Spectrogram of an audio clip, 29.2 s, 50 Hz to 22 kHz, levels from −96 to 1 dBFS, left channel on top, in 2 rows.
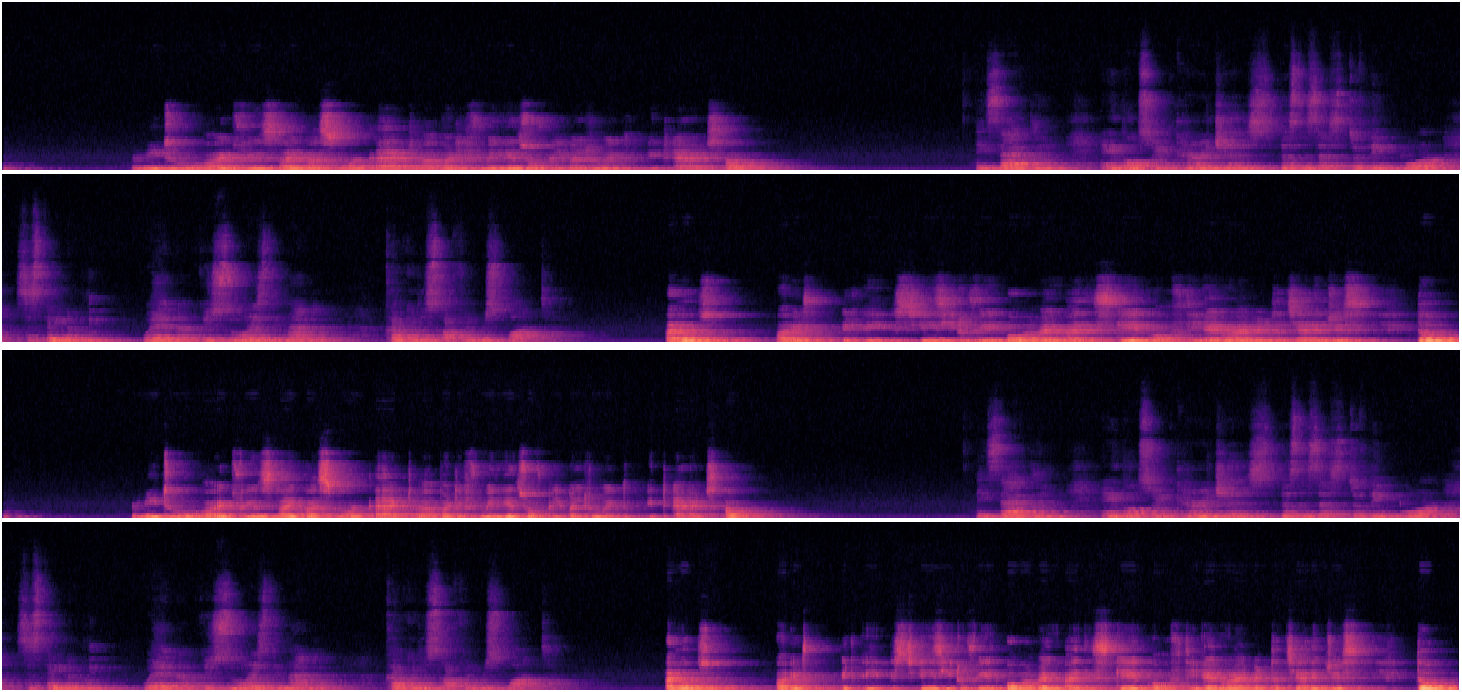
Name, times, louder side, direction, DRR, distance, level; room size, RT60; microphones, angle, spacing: voice 1, 1.3-6.2 6.5-7.4 21.2-21.8 22.3-22.6 23.0-28.9, right 3 dB, 60° right, 0 dB, 0.3 m, -32 dB
voice 2, 9.7-15.5 16.0-17.8 18.4-19.9, equal, 35° left, -9 dB, 1.1 m, -39 dB
2.4 x 2.3 x 2.4 m, 1.4 s
head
